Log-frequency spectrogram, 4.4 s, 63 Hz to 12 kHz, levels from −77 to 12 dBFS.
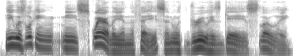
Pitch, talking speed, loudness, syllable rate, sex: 120 Hz, 175 wpm, -18 LUFS, 4.3 syllables/s, male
